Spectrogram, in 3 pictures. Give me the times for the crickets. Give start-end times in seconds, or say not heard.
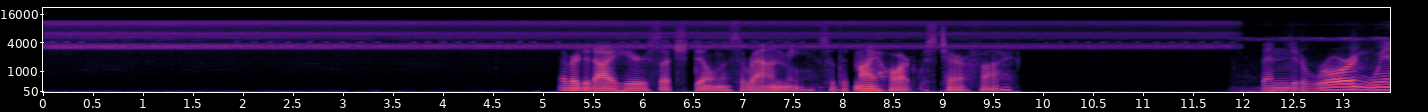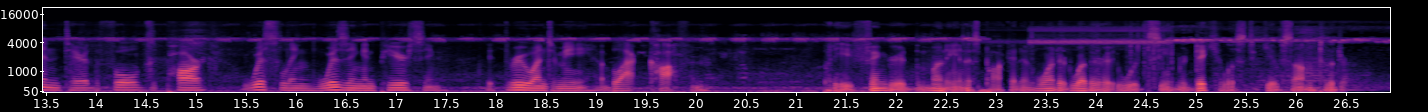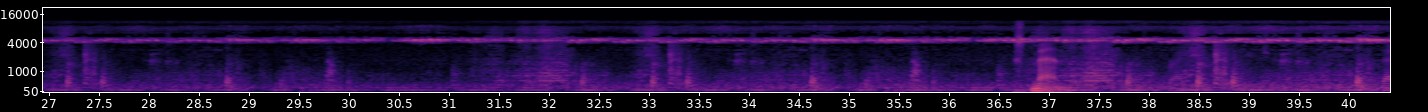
0.0-40.3.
